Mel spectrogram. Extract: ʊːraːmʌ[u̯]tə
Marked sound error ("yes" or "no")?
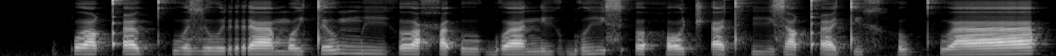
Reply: yes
